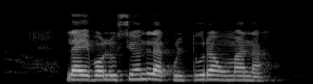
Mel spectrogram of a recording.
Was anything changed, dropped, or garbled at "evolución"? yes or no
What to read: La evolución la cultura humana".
no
